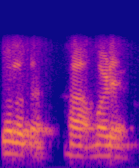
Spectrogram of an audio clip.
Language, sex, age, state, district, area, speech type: Gujarati, male, 18-30, Gujarat, Anand, rural, conversation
